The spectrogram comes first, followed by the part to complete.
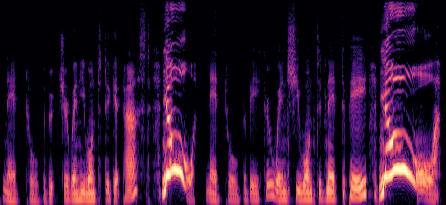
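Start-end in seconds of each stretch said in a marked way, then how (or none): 2.4-2.9 very loud, high no; stubborn refusal. A narrator's reading. Ned refusing the baker, loud high shout. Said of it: "The no's came thick and fast". 5.7-6.6 long, high, loud no; stubborn refusal. A narrator's reading. Ned refusing the fisherman, loud high shout. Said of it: "The no's came thick and fast".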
